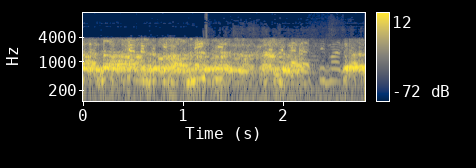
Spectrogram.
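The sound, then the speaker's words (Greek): A large crowd of fans at Pasalimani in Piraeus, gathered at cafés with TV screens before an Olympiacos match, sings and cheers together in a loud, continuous roar of many voices, with a brief dip near the end before the chanting surges back. “Ακούτε το κλίμα, πανηγύρι από τώρα. Πανηγύρι τραγούδι.”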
